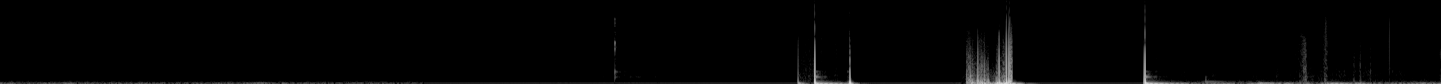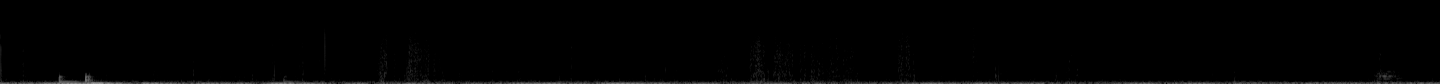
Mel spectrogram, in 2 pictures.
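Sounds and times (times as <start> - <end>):
vinyl record noise at 16 rpm: 0.0 - 4.2, 8.0 - 8.6, 9.6 - 10.3, 11.4 - 28.8.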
